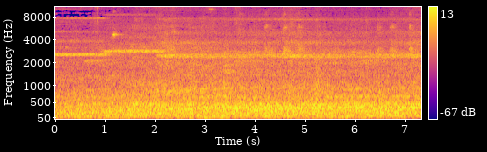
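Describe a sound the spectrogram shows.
A subway train rushes past with a loud, steady rumble, echoing in an underground station.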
